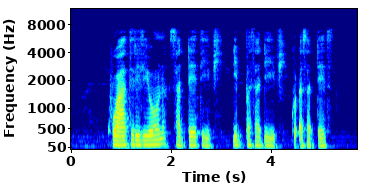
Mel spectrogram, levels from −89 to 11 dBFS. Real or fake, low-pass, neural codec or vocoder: real; 7.2 kHz; none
